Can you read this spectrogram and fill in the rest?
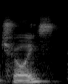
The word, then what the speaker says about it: Troyes: So he was talking about going to France, going to a place called Troyes, which is spelled T-R-O-Y-E-S. I, being a non-French speaker, thought it was called Troyes. but he said it's called Troyes.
